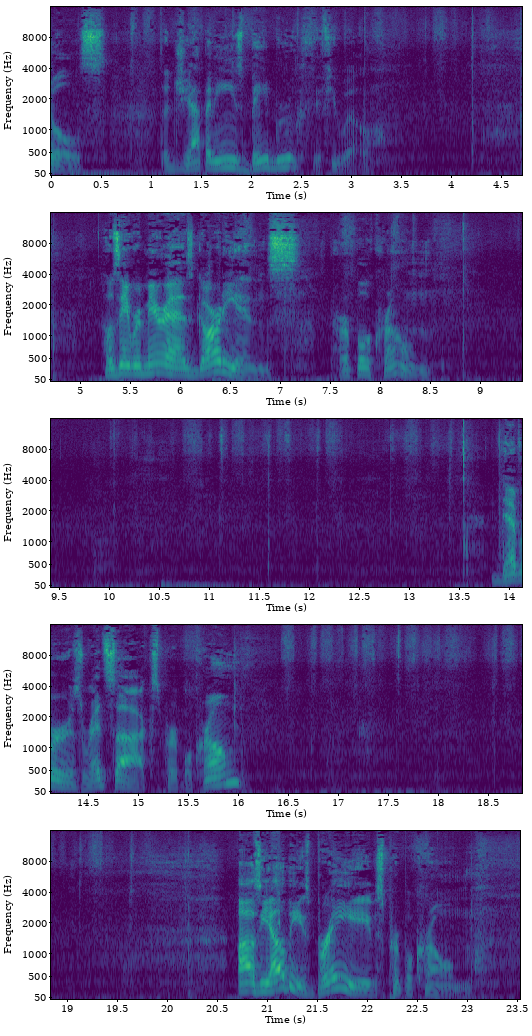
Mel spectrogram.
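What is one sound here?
Stiff cards slide and rustle as they are shuffled by hand.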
